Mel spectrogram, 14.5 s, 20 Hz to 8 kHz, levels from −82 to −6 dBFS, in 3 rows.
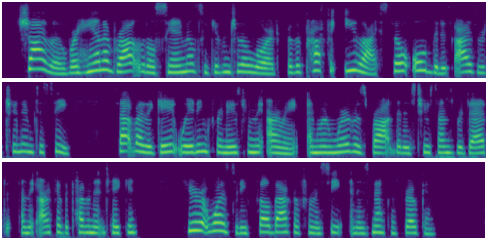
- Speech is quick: Yes, fast, 290 wpm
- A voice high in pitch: Yes, very high, 250 Hz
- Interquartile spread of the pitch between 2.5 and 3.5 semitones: Yes, average, 3.0 semitones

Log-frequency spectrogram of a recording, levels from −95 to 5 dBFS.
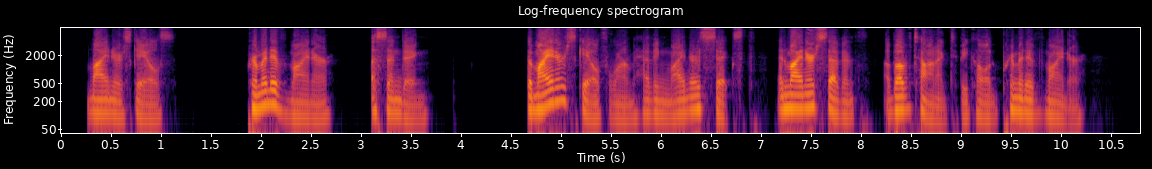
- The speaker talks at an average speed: No, slow, 120 wpm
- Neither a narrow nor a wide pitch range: No, wide, 5.9 semitones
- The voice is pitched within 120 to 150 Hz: No, low, 105 Hz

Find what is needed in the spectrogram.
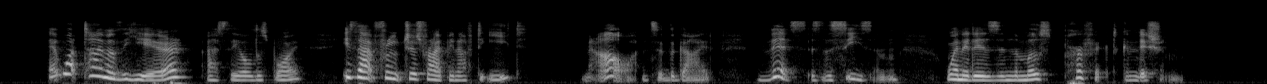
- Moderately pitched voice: No, high, 215 Hz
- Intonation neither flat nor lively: No, wide, 6.8 semitones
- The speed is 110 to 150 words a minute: No, average, 160 wpm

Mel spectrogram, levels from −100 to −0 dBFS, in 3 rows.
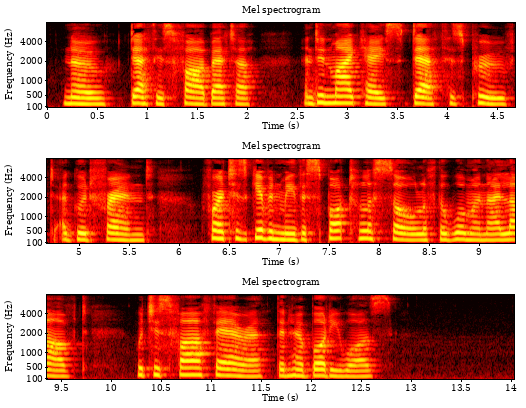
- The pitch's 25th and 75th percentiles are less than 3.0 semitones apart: Yes, narrow, 2.4 semitones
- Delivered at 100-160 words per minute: Yes, average, 155 wpm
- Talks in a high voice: Yes, high, 215 Hz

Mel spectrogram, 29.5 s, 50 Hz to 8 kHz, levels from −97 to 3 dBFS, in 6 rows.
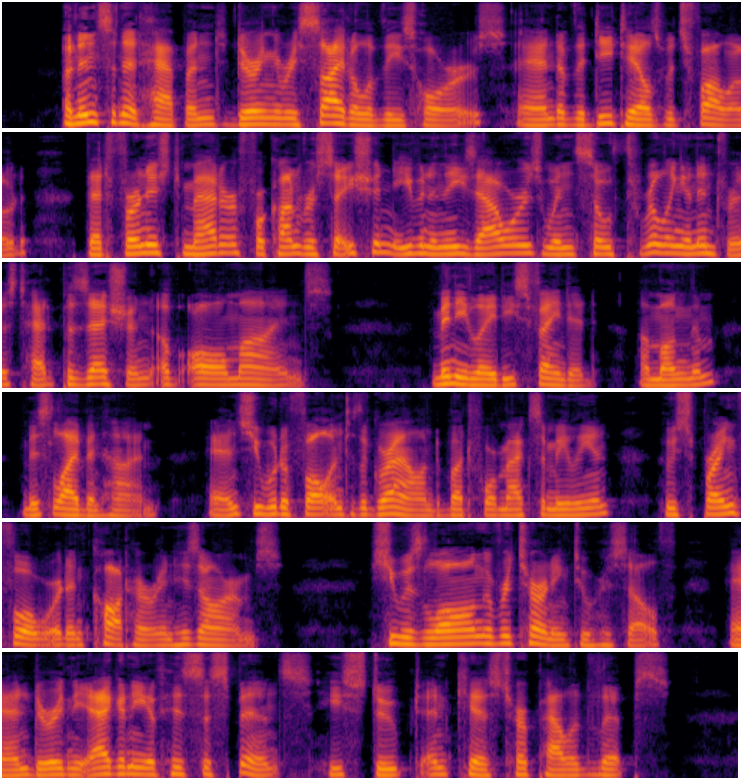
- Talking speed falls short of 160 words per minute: No, average, 165 wpm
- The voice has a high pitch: No, medium, 145 Hz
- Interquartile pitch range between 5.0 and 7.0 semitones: No, average, 3.0 semitones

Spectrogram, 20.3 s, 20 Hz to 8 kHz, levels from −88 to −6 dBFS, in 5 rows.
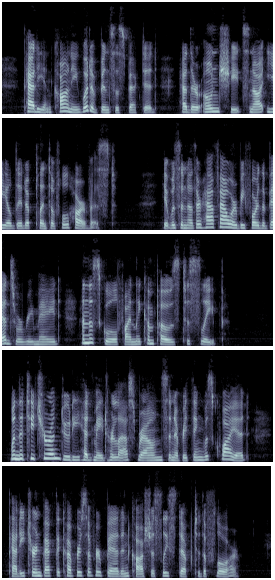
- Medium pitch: No, high, 195 Hz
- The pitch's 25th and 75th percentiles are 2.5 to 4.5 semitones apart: Yes, average, 3.9 semitones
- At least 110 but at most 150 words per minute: No, average, 180 wpm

